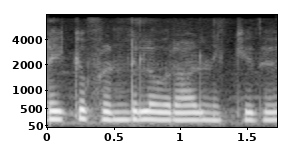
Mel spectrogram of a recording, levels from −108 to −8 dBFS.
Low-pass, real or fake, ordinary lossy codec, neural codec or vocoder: 7.2 kHz; fake; none; vocoder, 44.1 kHz, 128 mel bands every 256 samples, BigVGAN v2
